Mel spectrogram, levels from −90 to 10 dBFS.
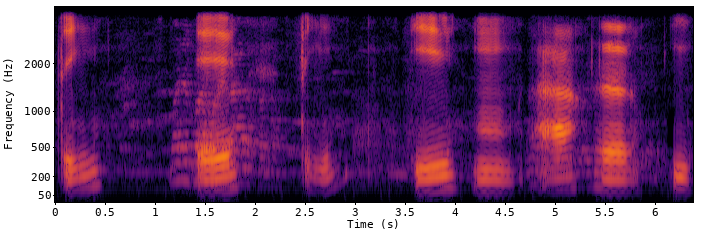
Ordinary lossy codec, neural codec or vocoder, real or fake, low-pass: none; none; real; 3.6 kHz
